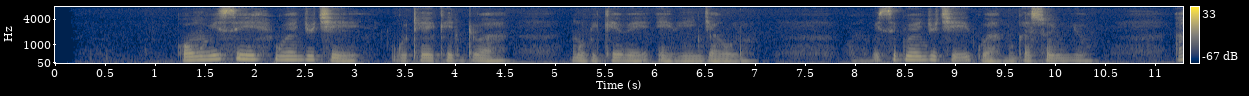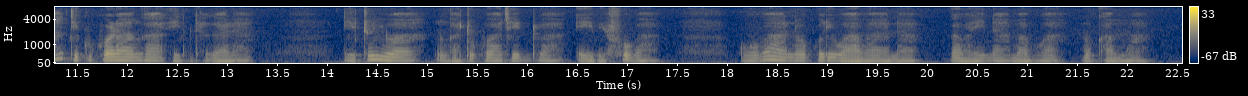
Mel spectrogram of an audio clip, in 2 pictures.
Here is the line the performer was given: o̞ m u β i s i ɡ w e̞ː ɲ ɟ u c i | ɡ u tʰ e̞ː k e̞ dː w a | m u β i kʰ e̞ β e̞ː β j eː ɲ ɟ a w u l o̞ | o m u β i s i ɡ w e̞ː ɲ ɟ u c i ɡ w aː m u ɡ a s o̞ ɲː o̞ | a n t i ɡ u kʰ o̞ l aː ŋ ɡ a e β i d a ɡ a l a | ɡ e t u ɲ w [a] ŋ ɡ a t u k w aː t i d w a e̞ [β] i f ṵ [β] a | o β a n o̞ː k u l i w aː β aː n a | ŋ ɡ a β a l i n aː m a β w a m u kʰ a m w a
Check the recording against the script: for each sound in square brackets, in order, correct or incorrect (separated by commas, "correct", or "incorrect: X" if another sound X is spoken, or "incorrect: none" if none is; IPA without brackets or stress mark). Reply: correct, correct, correct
